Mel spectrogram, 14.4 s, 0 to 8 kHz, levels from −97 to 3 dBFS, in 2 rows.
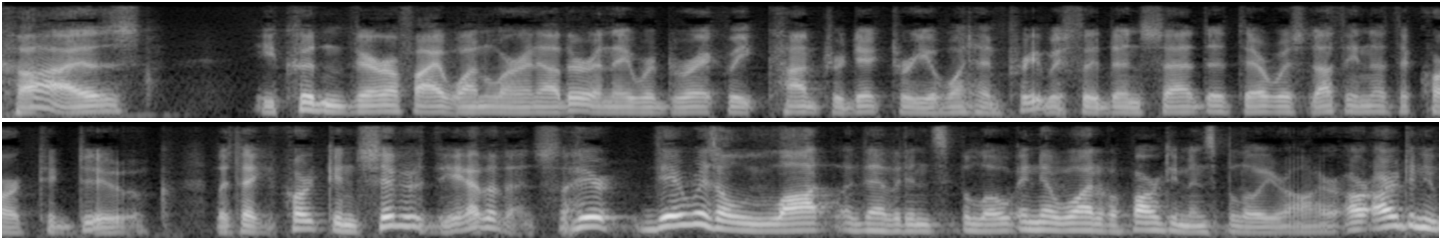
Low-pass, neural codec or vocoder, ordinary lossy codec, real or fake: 7.2 kHz; codec, 16 kHz, 0.5 kbps, FunCodec, trained on LibriTTS, 25 frames a second; MP3, 64 kbps; fake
